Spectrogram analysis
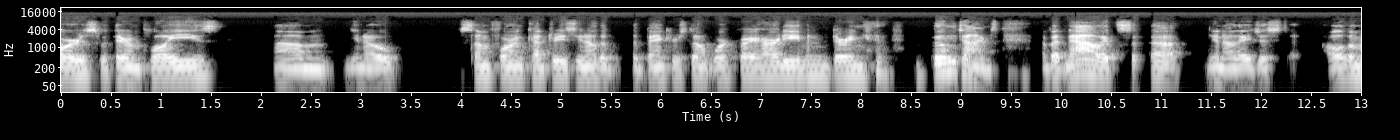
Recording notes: To maintain social distancing, this interview was recorded via the web.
